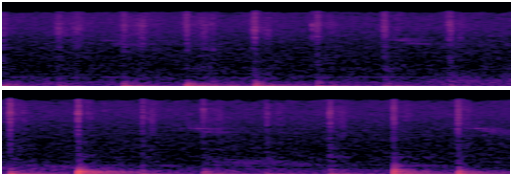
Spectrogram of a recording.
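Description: A small, solid, carved black soap bar resting on a fabric surface is tapped and scratched with long glossy black nails. About ten soft, dull, low knocks land at an uneven pace, each dying out almost at once. Faint scratchy rustling fills the gaps between them.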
